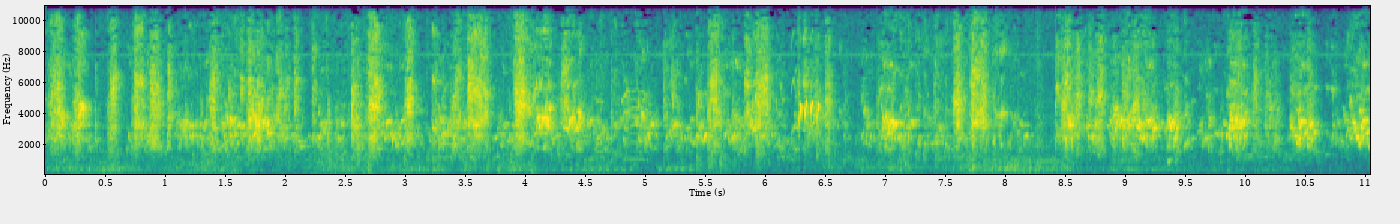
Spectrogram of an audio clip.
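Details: Young budgerigars and adults at millet on 3 May 2024, giving continuous rapid chirping and raspy squawks from several birds at once, with a few lower nasal notes and possible wing flutters.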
